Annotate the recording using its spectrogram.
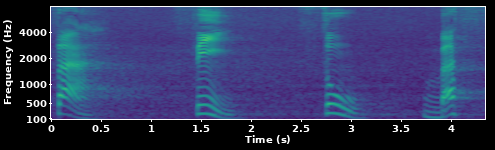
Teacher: ujung lidah disentuhkan dengan dinding dua gigi seri bagian atas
